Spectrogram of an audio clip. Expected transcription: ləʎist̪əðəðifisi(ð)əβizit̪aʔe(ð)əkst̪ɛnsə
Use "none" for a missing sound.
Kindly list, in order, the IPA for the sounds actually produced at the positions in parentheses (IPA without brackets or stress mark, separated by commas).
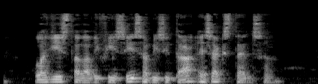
z, z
